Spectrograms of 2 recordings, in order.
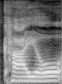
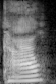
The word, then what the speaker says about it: Kyle: in my own family, there is debate on if Kyle is 1 or 2 syllables. That's the only complication I've ever had with Kyle. If you're from the north, it's Kyle. And if you're from the south, it's Kyle. Kyle.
